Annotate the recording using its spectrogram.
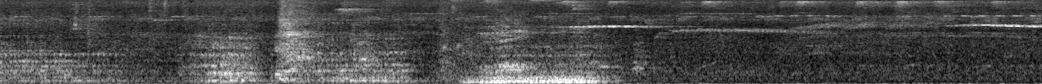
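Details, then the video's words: Bengal tiger giving low, rough, roar-like bursts, a short one near two seconds and a longer swelling one around four seconds, set against steady forest ambience with thin whistled bird calls running throughout. "Tigre de Bengala - Som do Tigre"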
